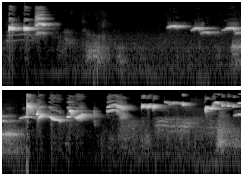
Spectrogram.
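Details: Loud song of a caged orange-headed thrush, mixing high sharp notes with a run of falling whistled phrases, followed by rapid, varied, jumbled notes with little pause between them.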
